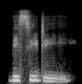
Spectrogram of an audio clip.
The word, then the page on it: BCD: Indian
